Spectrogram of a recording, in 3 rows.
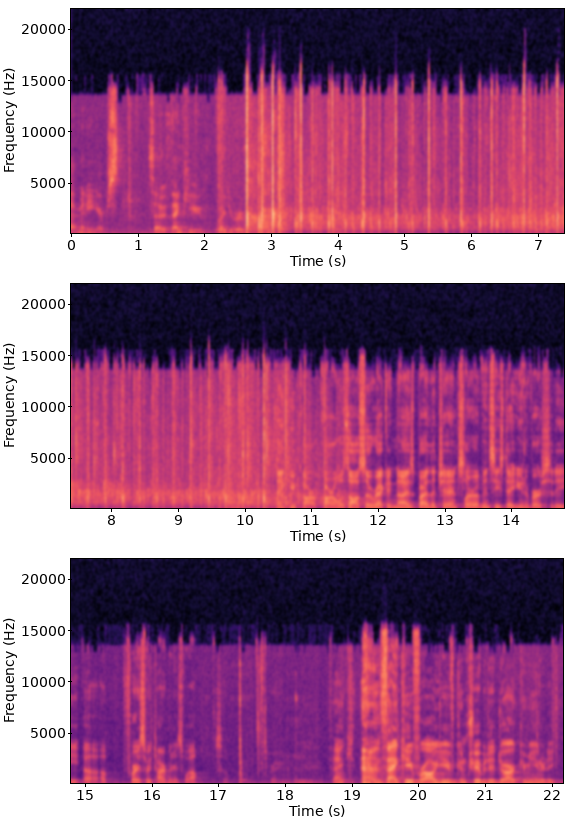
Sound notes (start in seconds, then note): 7.3 applause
